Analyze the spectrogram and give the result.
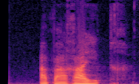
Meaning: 1. to appear (become visible) 2. to appear, to seem 3. to spawn
- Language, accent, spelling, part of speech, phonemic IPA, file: French, Quebec, apparaître, verb, /a.pa.ʁɛtʁ/, Qc-apparaître.ogg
